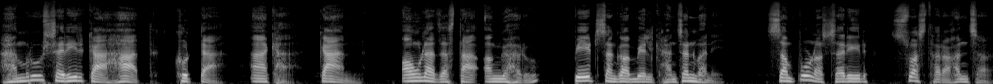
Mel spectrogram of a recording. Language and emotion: Nepali, neutral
